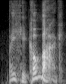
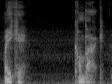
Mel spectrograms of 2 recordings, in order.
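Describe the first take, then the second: First: Louder, higher urgent call. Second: Urgent hushed aside, much softer and lower; hushed whisper. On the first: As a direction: call him back with rising urgency. Retelling a more urgent second try. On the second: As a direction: whisper it so the crowd can't hear. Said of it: "I'm trying to whisper". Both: Retold or imitated.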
